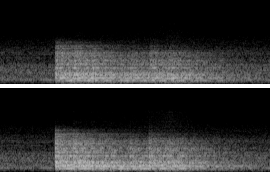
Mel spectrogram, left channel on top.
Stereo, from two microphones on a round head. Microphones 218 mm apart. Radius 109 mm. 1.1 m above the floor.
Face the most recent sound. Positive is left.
turn(degrees=-45)  # may be behind; listen again after turning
